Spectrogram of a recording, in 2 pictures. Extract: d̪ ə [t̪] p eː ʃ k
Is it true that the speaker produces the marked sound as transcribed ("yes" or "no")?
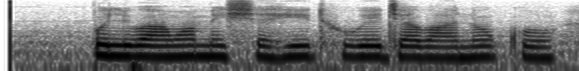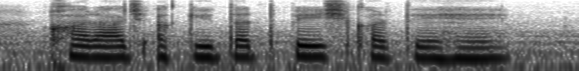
yes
